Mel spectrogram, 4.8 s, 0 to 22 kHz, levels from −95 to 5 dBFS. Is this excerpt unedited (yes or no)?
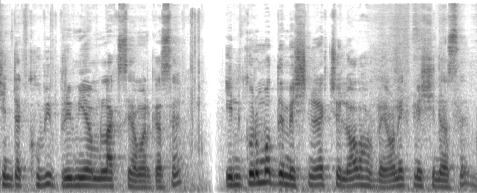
no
